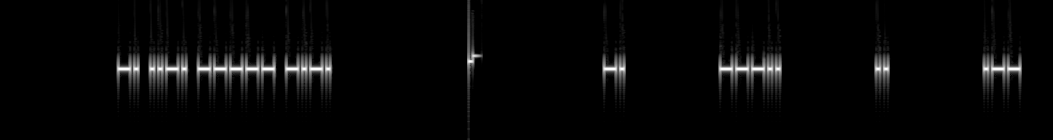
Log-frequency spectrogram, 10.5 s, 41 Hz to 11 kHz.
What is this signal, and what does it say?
Morse code, heard as a keyed tone, about 30 wpm, spaced as for 13 wpm, 700 Hz. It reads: NF0C N8IW
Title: USA Call Signs - 4 Characters - 8x Character Spacing - 30wpm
